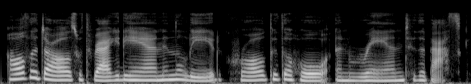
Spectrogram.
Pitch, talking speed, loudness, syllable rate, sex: 200 Hz, 230 wpm, -17 LUFS, 5.0 syllables/s, female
